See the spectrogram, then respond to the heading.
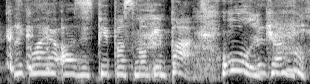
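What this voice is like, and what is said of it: Weak attempt at German accent. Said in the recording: “I can't do a German accent. ... it was almost French. I gotta work on it.”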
